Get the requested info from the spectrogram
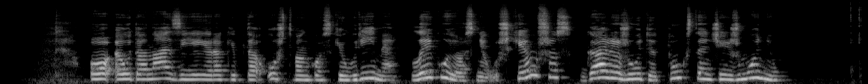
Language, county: Lithuanian, Vilnius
